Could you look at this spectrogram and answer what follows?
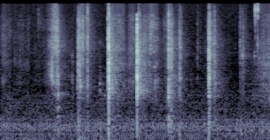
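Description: Tarot cards being shuffled for a reading: a run of crisp riffling snaps and slaps, several sharp bursts in irregular rhythm, close and clear with no talking.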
